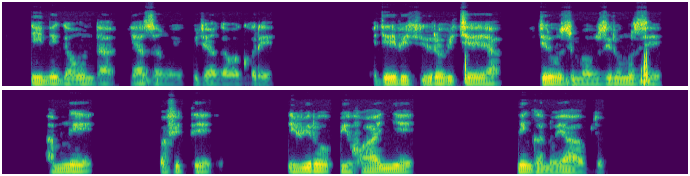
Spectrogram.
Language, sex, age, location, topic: Kinyarwanda, male, 18-24, Kigali, health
